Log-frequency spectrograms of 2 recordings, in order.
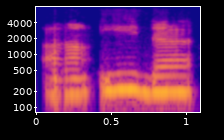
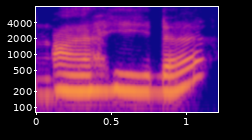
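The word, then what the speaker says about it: عهد: Alladzina alladzina qolu innallaha aida ilaina. Ahida. Ahida huruf ha ibu ya. Ahida. Ah alladzina dari ulang. Alladzina qolu allina qolu innallaha aida ilai. Jangan ai ahidah. Ha hi hu ahida.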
